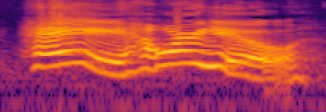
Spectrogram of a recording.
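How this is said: The voice is high and resonates in the head. "One's the head voice"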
